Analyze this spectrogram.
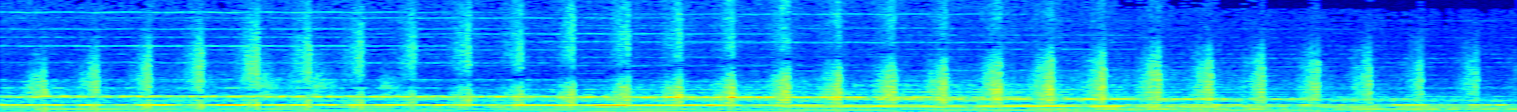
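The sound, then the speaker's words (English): Helicopter rotors from the film Apocalypse Now chop in a steady, rapid rhythm of about four beats a second, over a continuous droning engine hum and high whine that hold throughout. “The magic choppers of Apocalypse Now.”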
